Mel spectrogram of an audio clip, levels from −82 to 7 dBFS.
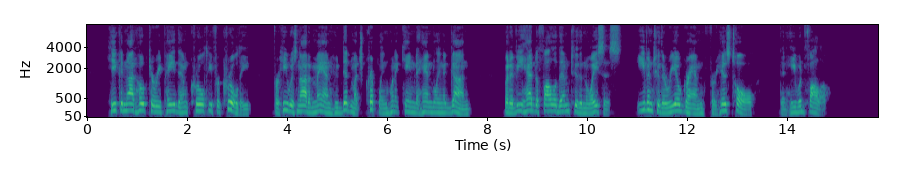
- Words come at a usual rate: Yes, average, 185 wpm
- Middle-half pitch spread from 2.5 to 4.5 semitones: No, average, 5.3 semitones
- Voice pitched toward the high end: No, low, 135 Hz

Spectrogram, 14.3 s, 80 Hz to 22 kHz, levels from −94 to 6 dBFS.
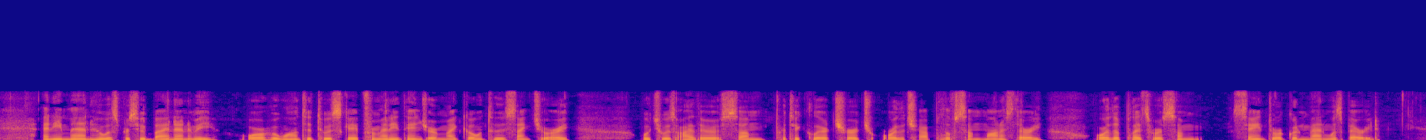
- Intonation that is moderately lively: No, narrow, 1.9 semitones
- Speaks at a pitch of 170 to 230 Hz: No, very low, 95 Hz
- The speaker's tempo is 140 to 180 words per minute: No, average, 190 wpm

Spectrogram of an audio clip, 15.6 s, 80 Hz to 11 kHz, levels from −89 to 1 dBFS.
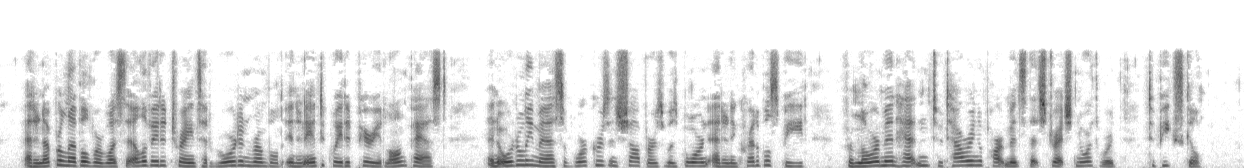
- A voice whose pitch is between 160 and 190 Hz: No, high, 245 Hz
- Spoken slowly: No, average, 165 wpm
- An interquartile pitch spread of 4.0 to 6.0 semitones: No, average, 3.2 semitones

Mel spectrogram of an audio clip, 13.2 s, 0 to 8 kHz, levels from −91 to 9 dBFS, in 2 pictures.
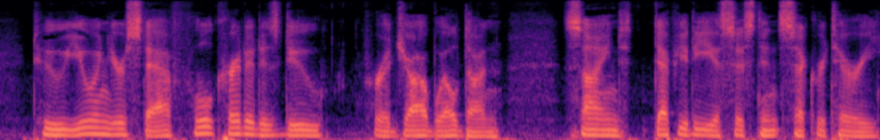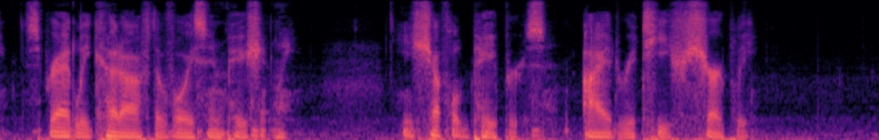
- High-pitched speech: No, low, 105 Hz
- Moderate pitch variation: Yes, average, 4.5 semitones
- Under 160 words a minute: Yes, average, 140 wpm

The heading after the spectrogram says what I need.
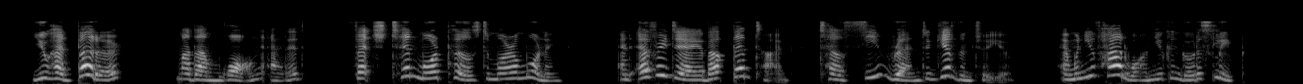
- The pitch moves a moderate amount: No, wide, 6.9 semitones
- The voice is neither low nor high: No, very high, 255 Hz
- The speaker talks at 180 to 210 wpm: No, average, 160 wpm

